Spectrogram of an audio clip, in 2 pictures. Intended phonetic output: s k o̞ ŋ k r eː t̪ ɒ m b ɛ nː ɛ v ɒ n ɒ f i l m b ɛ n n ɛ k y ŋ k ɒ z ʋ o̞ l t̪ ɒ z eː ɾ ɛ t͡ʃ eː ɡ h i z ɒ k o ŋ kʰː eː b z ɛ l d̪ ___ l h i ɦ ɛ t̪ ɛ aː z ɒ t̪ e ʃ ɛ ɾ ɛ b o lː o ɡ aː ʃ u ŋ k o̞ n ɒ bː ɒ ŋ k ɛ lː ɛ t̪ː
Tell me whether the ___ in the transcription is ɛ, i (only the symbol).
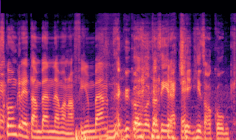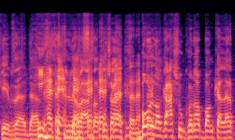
ɛ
